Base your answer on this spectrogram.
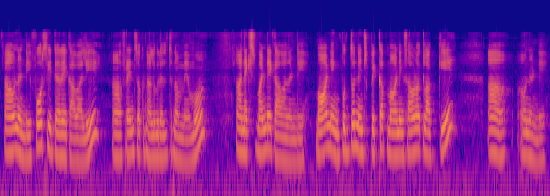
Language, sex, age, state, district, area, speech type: Telugu, female, 18-30, Andhra Pradesh, Chittoor, urban, spontaneous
